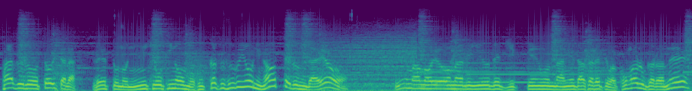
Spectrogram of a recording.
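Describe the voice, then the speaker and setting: A man's voice: a little high, expressive, fast talker, lightly acted. An actor voicing a cruel, scheming middle-aged man in a game, mocking and condescending, heard as muffled game audio with music behind. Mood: smug. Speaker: game character.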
